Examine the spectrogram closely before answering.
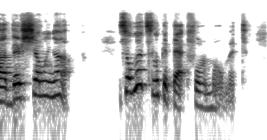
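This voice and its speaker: On a very clean recording with a silent background, a woman speaks with vocal fry and very wide pitch swings. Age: 70s. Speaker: entrepreneur and coach. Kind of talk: conference presentation. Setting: pre-recorded video. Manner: hesitant, many fillers.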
